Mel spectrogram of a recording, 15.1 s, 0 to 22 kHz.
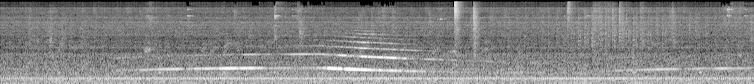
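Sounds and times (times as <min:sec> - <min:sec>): warning siren wailing: 0:02.2 - 0:09.2, 0:12.2 - 0:15.0.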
